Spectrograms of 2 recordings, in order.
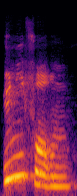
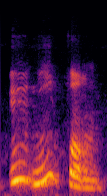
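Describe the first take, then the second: First: Said in the usual way. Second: Uniforme stretched out slowly; slow demo word. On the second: Shown as a demonstration. Teacher showing a pupil how to say uniforme, slowly. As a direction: draw out uniforme syllable by syllable. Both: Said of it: "comme ça".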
